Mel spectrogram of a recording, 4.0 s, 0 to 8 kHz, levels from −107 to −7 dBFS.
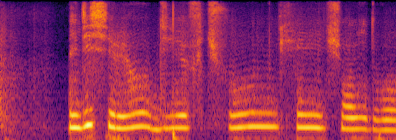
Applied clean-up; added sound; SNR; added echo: neural mask model RNNoise.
